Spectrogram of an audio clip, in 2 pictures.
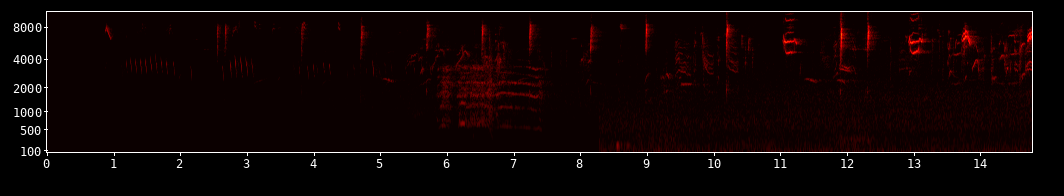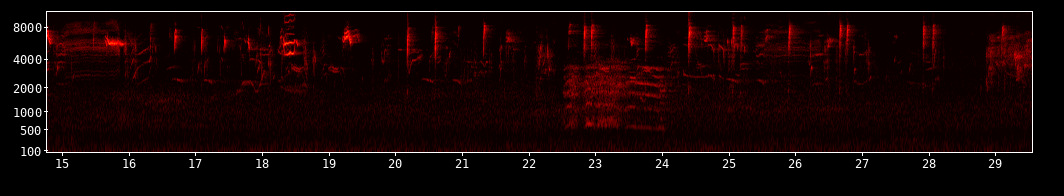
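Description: Small birds calling: a long run of short, sharp, high-pitched ticks, the kind of call hawfinches give while perched, with two longer, lower, warbling phrases about 6 s and 23 s in.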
